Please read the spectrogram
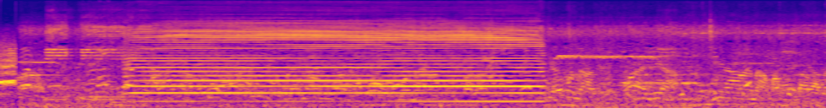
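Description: A horn sounds one long, steady note for about four seconds, starting about a second in, over crowd voices and street noise.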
